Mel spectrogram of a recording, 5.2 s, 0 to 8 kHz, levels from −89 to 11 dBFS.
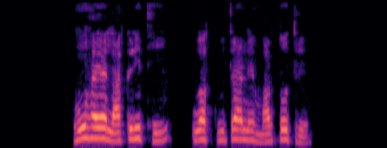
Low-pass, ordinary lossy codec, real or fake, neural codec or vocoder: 7.2 kHz; Opus, 64 kbps; fake; codec, 16 kHz, 16 kbps, FreqCodec, smaller model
